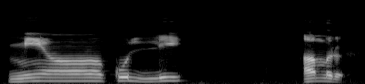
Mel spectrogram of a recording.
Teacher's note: میم ساکن کے بعد را آ گیا تو میم کی آواز کو بھی ظاہر کر کے پڑھیں گے، اظہار شفوی ہوگا · آگے نون ساکن کے بعد کاف آ گیا، اخفا کریں گے، باریک اخفا ہوگا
